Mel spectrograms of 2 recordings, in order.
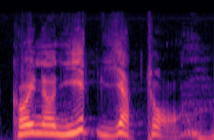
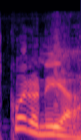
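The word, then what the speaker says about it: κοινωνία: First, the Greek word, koinonietto. It sounds a little Russian, doesn't it? I'm playing around. That's not the correct pronunciation at all. But it's koinonia. How many of you have heard that word koinonia?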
